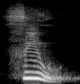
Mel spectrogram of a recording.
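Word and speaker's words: few: देखिए यहां पे ई का यू उच्चारण हो रहा है, यू, ठीक है। इसको ध्यान रखिएगा कि जब किसी वर्ड में ई के बाद लास्ट में डब्ल्यू रहता है तो इस ई और डब्ल्यू का यू उच्चारण होगा, ठीक है।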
